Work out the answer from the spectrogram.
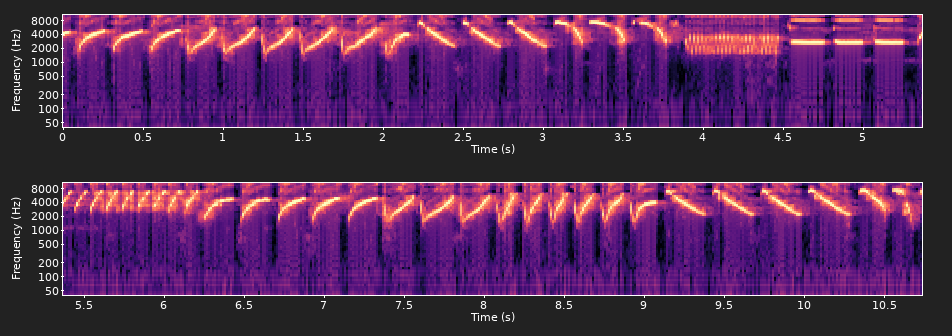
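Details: Tutor recording of canary song for young birds: long runs of swooping whistled notes, interrupted by a brief harsh, tonal burst, then more rapid slurs and trills.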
